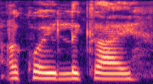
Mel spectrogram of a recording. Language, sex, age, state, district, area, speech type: Manipuri, female, 30-45, Manipur, Senapati, urban, spontaneous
